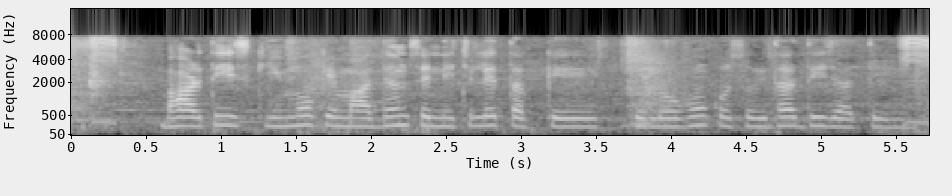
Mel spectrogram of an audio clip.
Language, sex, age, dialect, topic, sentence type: Hindi, female, 18-24, Awadhi Bundeli, banking, statement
